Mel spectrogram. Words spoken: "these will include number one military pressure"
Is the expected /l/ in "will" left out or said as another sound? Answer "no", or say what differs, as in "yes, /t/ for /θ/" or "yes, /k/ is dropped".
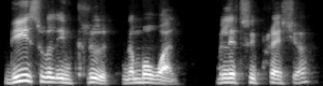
no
